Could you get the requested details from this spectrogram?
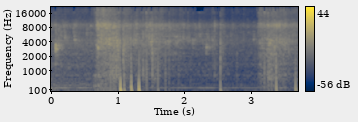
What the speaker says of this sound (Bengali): এবার আমি তেলের মধ্যে কেটে রাখা ঝিঙেগুলো দিয়ে দিলাম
